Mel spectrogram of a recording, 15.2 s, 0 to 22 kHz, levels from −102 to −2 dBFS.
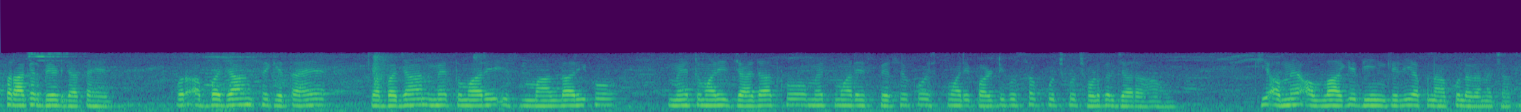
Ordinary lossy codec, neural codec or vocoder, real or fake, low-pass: AAC, 32 kbps; none; real; 3.6 kHz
